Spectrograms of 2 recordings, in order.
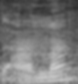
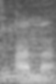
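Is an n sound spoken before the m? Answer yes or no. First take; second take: yes; no. First: An n sound is heard before the m. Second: No n sound is heard before the m. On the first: "it's called Anma" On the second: "but in Japanese, where the massage comes from, uh, it's Ama"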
